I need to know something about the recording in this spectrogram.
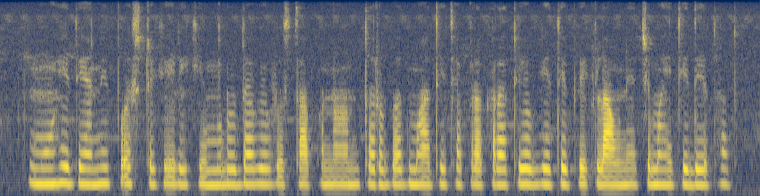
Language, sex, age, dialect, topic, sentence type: Marathi, male, 25-30, Standard Marathi, agriculture, statement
